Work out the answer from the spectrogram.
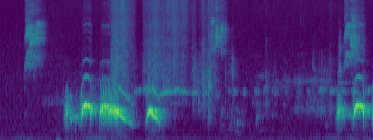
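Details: Spotted dove calling in 'sandung kuk' style, a lure for trapping other doves: a burst of deep hooked coos running into a long descending coo, more short coos, scattered clicks and higher rustling notes, then a fresh coo phrase.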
